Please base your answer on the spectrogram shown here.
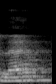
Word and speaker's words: lamb: लैम।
